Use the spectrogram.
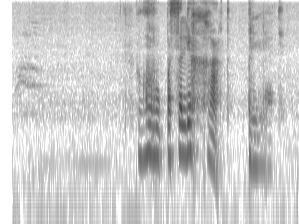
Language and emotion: Russian, angry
